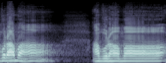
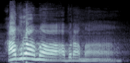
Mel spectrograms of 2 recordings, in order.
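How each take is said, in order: First: The name is called slowly and calmly. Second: The name is called quickly and urgently. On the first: "안 하시고" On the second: "급하게 부르"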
